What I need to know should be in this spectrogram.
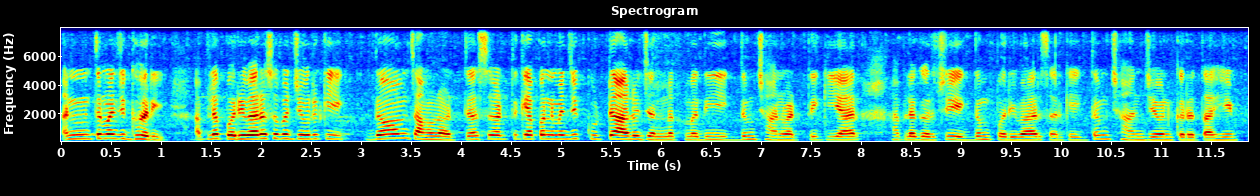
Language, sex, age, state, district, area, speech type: Marathi, female, 18-30, Maharashtra, Wardha, rural, spontaneous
